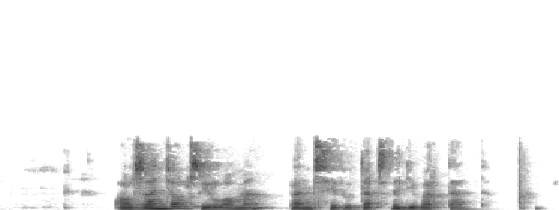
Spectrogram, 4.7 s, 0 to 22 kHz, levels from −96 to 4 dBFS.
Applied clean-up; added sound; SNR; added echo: none; none; none; none.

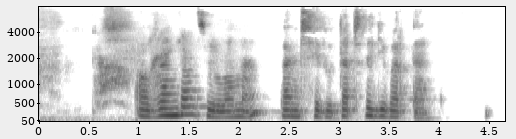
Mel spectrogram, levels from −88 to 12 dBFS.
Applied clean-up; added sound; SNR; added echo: neural mask model Resemble Enhance denoiser.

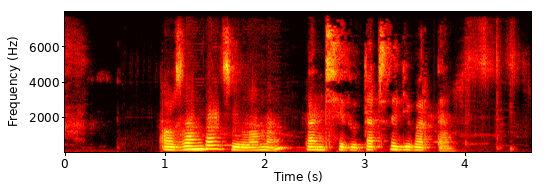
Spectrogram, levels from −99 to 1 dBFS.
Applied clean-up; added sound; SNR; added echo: neural separator model SepFormer DNS4.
